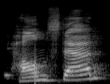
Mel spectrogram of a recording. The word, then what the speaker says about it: Halmstad: Last pronunciation, Halmstad?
